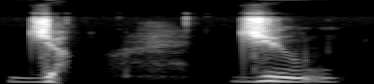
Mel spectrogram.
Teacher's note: So you really need to stop the airflow by pressing your tongue on the top of your mouth, j, and building up pressure behind it. So when you release it, you're releasing with a burst of air as well as sound.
